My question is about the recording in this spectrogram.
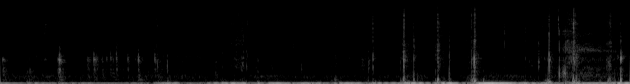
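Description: A tarot deck being shuffled by hand: a quick run of dry card clicks and flicks, sparse at first and busier and louder from about two seconds in.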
